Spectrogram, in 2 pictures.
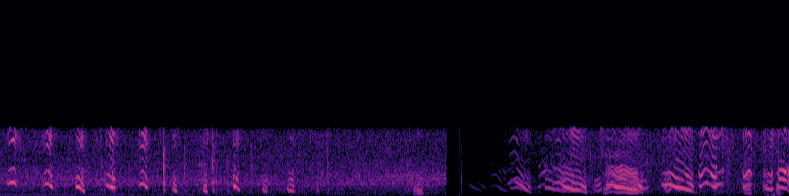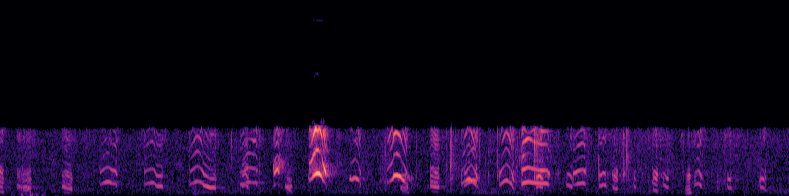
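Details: Dandie Dinmont Terrier: rapid, overlapping high whimpers and yips, many rising or falling in pitch, packed densely together. A steady low hum runs under the first three seconds, followed by a brief gap.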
